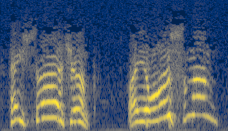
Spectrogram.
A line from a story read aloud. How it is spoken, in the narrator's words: He hollers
